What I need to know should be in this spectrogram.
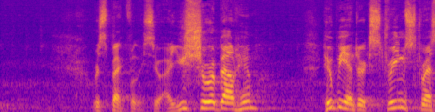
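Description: A younger man answers respectfully, with growing tension.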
